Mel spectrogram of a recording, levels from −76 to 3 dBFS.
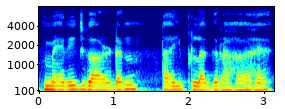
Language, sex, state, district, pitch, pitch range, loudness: Hindi, male, Madhya Pradesh, Bhopal, 135 Hz, 125-140 Hz, -17 LUFS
